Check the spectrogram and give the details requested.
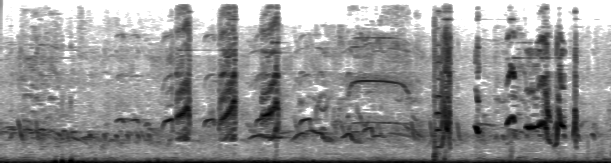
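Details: Oriental magpie-robin singing vigorously as a lure to draw other magpie-robins into answering; high whistled and slurred phrases with sharp clicks over a steady low rumble of background noise.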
